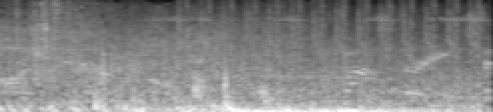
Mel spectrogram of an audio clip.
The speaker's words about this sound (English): Fire. I don't like it. It's a charged up rifle.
